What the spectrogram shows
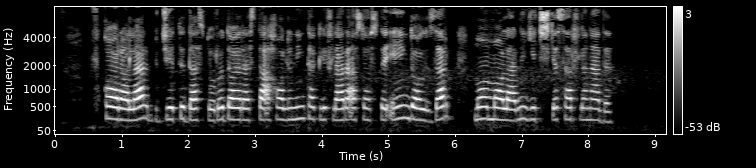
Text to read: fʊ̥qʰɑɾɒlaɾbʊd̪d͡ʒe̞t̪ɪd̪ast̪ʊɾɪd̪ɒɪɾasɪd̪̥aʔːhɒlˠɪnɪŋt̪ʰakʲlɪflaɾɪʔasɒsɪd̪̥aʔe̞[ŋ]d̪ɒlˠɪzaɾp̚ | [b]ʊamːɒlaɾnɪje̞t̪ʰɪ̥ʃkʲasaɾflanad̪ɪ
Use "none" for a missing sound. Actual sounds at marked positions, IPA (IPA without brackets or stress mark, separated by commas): ŋ, m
